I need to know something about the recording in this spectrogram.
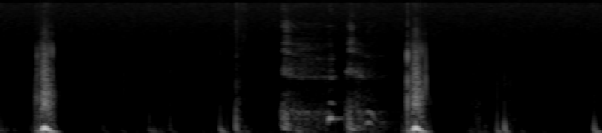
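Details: Female who says she has fallen slightly ill: two short, deep coughs a couple of seconds apart, with faint breathing and small sounds between them; an ordinary cough.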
